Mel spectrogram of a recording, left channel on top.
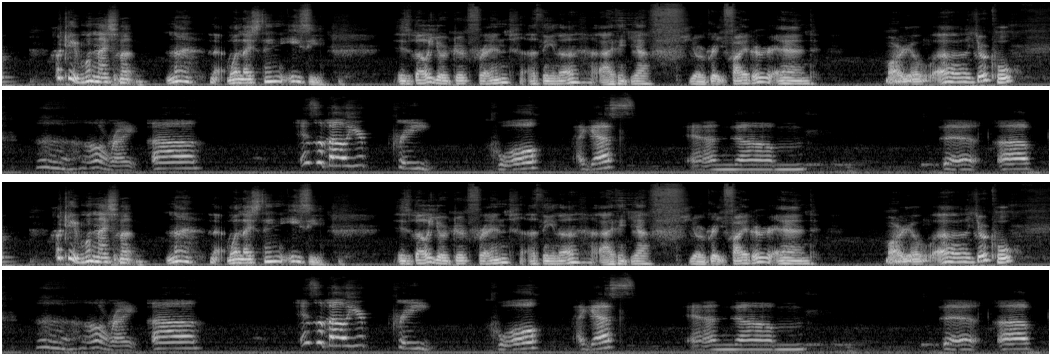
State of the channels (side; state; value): both; identical; correlation 1.00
